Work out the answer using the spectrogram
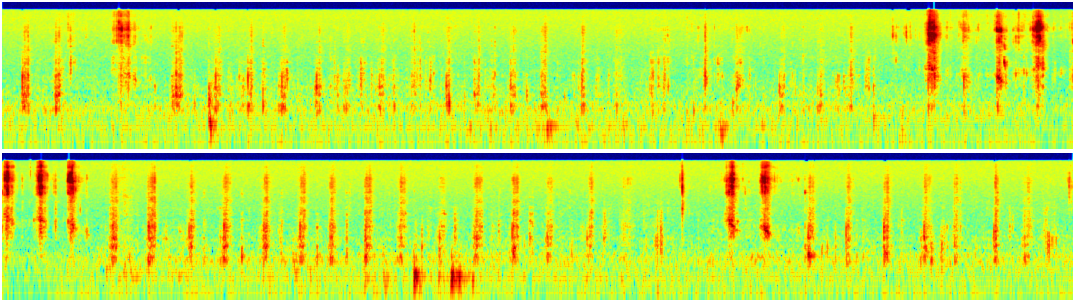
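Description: Close-miked biting and chewing of crisp raw vegetables: a steady run of crunchy chews, with loud sharp bites about twelve seconds in and again near the end.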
